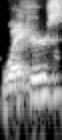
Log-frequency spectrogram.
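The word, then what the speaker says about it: Buerger's: So first up, you have Weger's disease. Again, it looks like burger. If you can spell it, that's fine. It just makes me hungry.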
